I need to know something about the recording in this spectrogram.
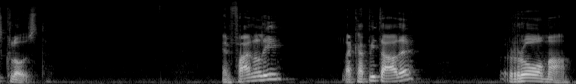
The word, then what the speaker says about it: Roma: and finally la capitale roma it's closed once again it's not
